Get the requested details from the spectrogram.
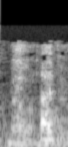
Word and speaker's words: Malinois: Malinois. – Malinois.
